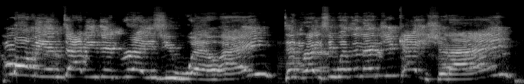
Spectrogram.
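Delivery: mock-outraged put-on character yelling at the room; put-on comic voice. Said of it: "I guess I can stop talking like this now".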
